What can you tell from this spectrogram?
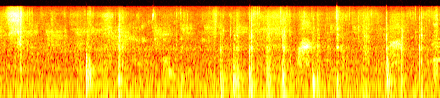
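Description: Close-up mouth sounds of chewing pork curry meat: irregular wet smacks and clicks, several a second at times, over a low steady hum.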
